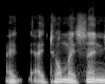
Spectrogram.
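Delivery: ordinary talk, nothing marked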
